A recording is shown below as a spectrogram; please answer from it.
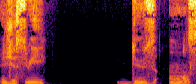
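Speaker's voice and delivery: put-on deep kid voice. Mimicking a twelve-year-old french boy introducing himself, imitating a deep-voiced french kid. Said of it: "you've got a voice that deep".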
